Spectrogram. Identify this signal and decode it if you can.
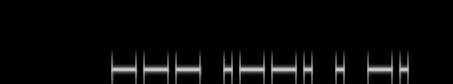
Morse code, heard as a keyed tone, about 15 wpm, 700 Hz. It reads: OPEN
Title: Top 300 Words 15wpm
